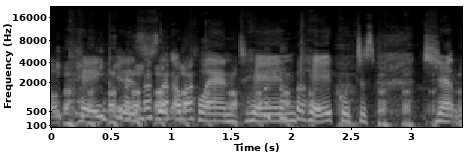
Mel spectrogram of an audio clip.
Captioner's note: laughter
